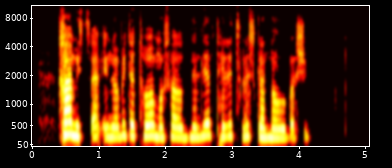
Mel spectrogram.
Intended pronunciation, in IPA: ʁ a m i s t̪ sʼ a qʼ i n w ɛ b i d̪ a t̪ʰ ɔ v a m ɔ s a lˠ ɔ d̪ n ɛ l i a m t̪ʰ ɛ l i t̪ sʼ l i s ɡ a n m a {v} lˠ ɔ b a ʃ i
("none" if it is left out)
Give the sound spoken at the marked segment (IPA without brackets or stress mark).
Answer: v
